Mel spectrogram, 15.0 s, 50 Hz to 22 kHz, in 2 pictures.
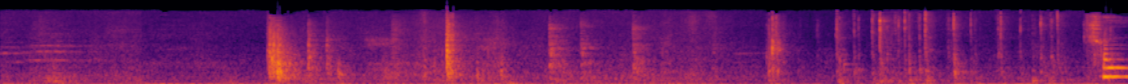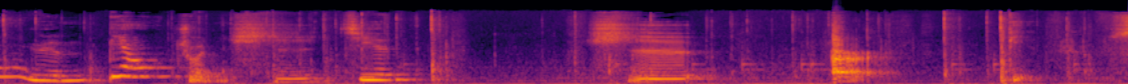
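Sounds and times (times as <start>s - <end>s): knocks and clicks: 5.1s - 15.0s.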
